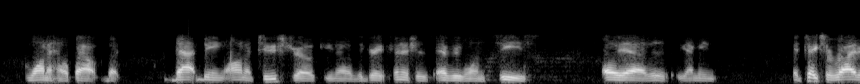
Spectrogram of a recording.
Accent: Pacific Northwest, United States; I'm from the Pacific Northwest

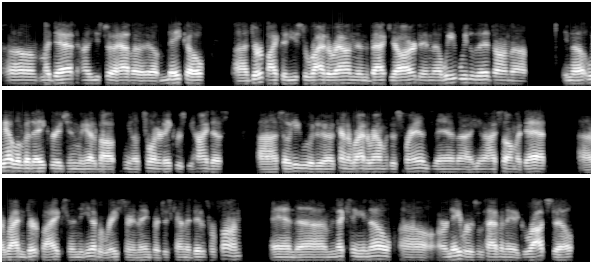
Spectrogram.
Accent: Northern California, United States; I grew up in Northern California.

